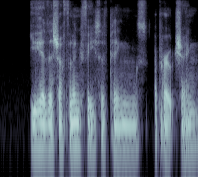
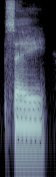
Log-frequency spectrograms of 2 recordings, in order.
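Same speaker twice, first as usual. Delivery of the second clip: usual speaking voice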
